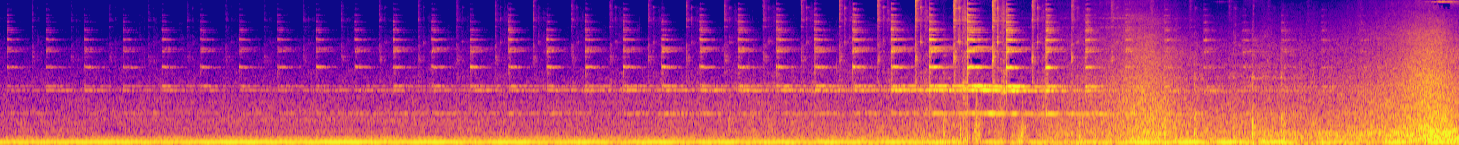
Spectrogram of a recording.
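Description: MBTA commuter train arriving: a warning bell strikes about twice a second over a steady low hum, for most of the time. Near the end the bell stops and the rumble of the passenger cars rolling past the platform rises.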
